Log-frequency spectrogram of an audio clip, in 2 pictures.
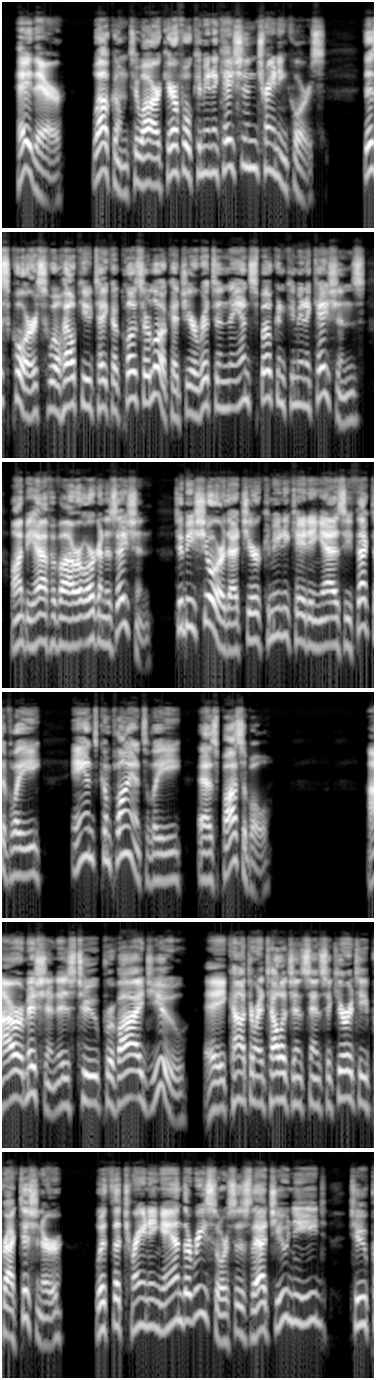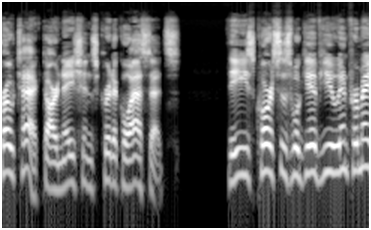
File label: Elearning; Demo Reel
